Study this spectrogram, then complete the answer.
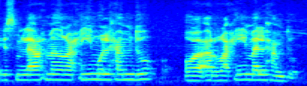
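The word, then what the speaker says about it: الرَّحِيمِ الْحَمْدُ: That means the alif is silent if we connect what comes before it, right? So when we connect this, it becomes Ar-Rahim Al-Hamdu, alright?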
